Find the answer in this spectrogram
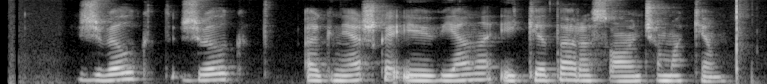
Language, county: Lithuanian, Vilnius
